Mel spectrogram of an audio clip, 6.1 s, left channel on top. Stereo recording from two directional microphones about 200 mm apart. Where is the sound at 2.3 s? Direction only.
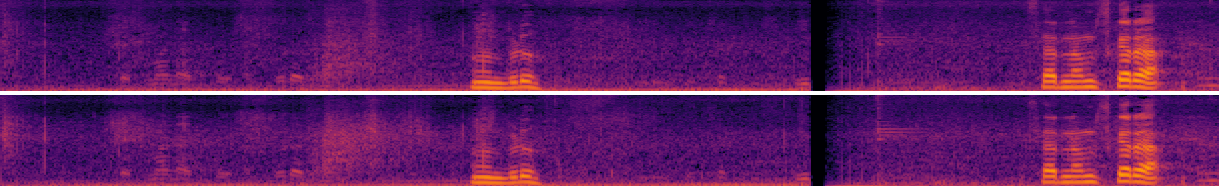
Centre (ahead or behind).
